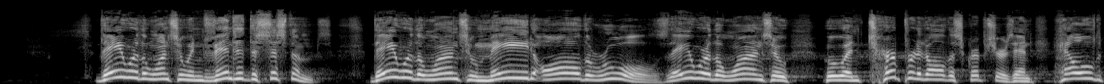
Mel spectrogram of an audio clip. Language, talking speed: English, 160 wpm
